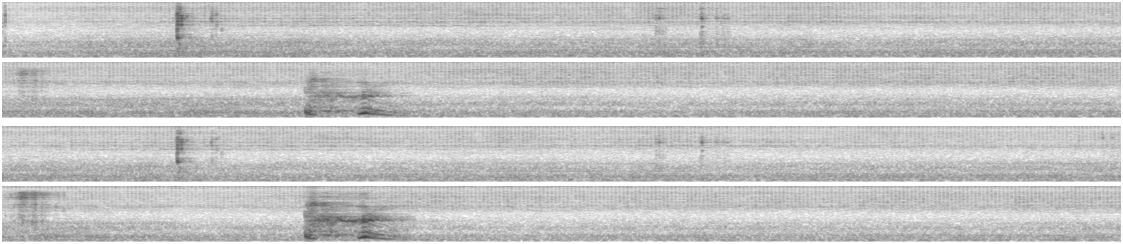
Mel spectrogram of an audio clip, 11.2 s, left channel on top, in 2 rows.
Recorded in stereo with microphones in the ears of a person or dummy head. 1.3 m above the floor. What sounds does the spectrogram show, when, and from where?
0.9 s a splash: 20° left (ahead or behind)
3.3 s a dropped coin: 20° left (ahead or behind)
5.5 s chewing: 40° right (ahead or behind)
7.1 s a cough: 45° right (ahead or behind)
